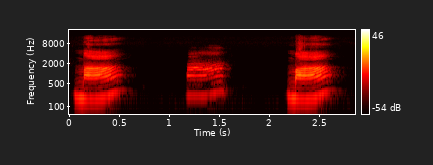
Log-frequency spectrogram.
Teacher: The third tone starts off in the lower range of your speaking voice, drops a little, and then rises. The key to making this tone sound correct is to make sure you start off with a low pitch.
